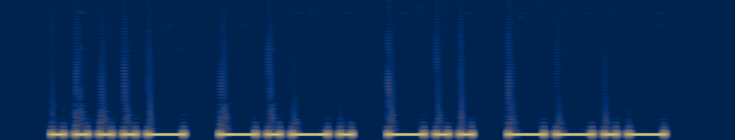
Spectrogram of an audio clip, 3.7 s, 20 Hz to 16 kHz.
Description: Morse code, heard as a keyed tone, about 20 wpm, 700 Hz. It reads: 4CDQ
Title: Four Letter-Number Combinations - 20wpm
